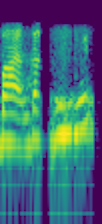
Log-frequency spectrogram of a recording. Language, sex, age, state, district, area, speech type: Hindi, female, 18-30, Madhya Pradesh, Gwalior, rural, conversation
